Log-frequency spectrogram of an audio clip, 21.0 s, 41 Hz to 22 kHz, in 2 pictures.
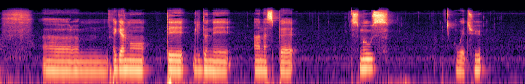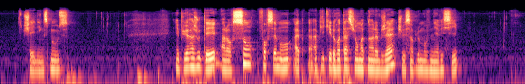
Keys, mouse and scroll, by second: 0.5 t, 1.3-2.1 scroll up 1, 2.1 scroll up 1, 3.9-5.3 scroll up 1, 5.3-5.6 scroll down 1, 5.6-8.9 scroll down 8, 9.4 click, 10.3 Tab, 11.6 Tab, 12.1 alt+click, 13.3 scroll up 2, 13.9 alt+click, 15.6 ctrl+r, 19.5 ctrl+r.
